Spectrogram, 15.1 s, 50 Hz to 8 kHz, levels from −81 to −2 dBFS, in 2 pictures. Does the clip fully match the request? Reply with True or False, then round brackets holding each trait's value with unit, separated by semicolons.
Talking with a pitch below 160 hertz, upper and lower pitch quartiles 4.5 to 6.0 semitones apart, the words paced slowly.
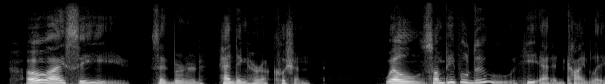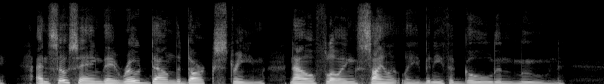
True (140 Hz; 4.8 semitones; 125 wpm)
